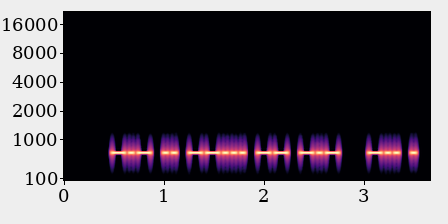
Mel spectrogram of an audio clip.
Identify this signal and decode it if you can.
Morse code, heard as a keyed tone, about 28 wpm, 700 Hz. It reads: KI7MK DE
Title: USA Callsign DE Callsign - 5 Characters - 28wpm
